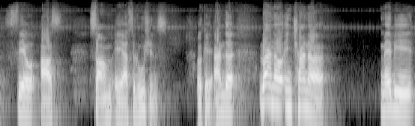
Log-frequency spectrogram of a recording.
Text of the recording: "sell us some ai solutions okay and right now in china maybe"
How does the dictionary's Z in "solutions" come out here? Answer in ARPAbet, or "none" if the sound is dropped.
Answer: S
